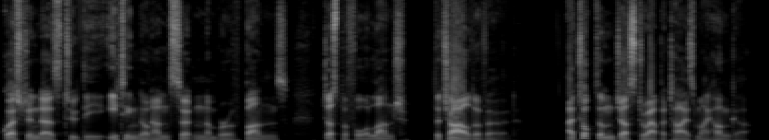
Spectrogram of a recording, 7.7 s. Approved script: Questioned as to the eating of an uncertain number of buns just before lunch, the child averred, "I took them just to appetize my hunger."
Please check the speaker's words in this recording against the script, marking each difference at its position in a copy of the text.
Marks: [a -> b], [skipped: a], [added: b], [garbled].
Questioned as to the eating of [skipped: an] uncertain number of buns just before lunch, the child averred, "I took them just to appetize my hunger."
